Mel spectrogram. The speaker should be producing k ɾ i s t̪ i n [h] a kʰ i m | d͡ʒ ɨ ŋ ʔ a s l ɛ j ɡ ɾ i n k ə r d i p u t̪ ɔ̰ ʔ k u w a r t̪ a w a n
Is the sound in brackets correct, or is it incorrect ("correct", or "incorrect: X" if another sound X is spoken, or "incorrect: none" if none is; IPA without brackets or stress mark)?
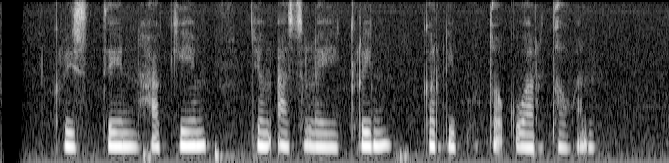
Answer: correct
